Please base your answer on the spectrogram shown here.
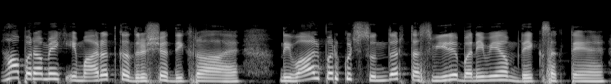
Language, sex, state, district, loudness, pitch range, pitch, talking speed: Hindi, male, Jharkhand, Ranchi, -13 LUFS, 155-225 Hz, 180 Hz, 205 wpm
